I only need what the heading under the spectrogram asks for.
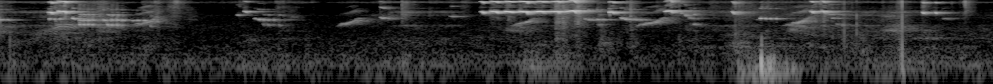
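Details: Several jungle babblers (Argya striata) chatter in harsh, squeaky, overlapping bursts of high chirps, quick and uneven, with a brief dull thump near the end.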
